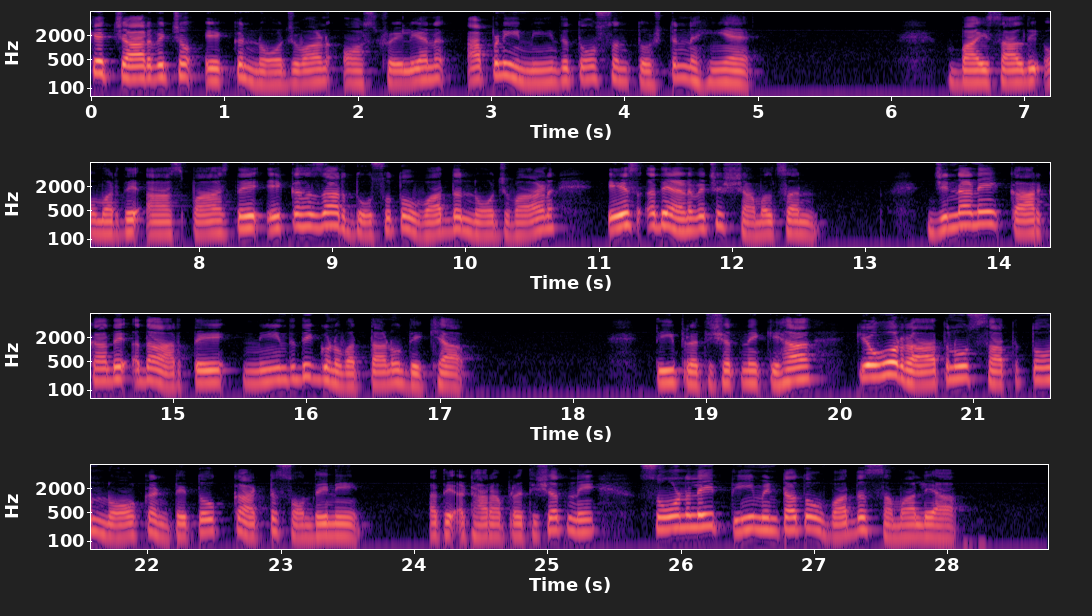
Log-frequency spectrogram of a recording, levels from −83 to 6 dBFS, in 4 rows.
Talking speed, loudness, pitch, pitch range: 135 wpm, -25 LUFS, 145 Hz, 130-180 Hz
